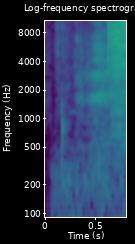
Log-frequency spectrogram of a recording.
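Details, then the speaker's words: Brief ratcheting, clicking sound as the knob of a Freedom 60 syringe pump is turned clockwise to move the black tab to the pump's end. This is done while setting up a home subcutaneous immunoglobulin (SCIg) infusion. "the knob clockwise to move the black tab to the end of the pump"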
